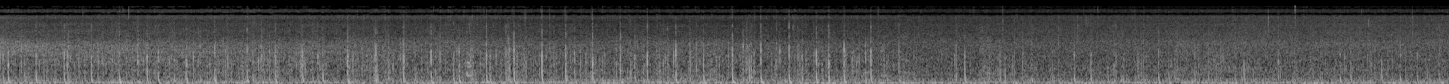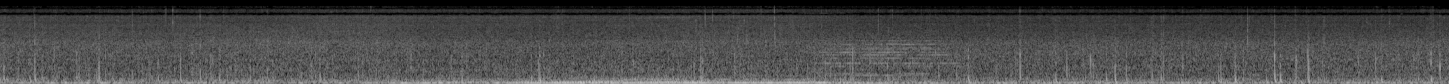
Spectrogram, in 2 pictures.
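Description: Heavy rain pouring down and splashing on hard surfaces: a steady hiss with many sharp drop impacts, densest in the first several seconds. A low rumble swells about twenty seconds in and fades a few seconds later.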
